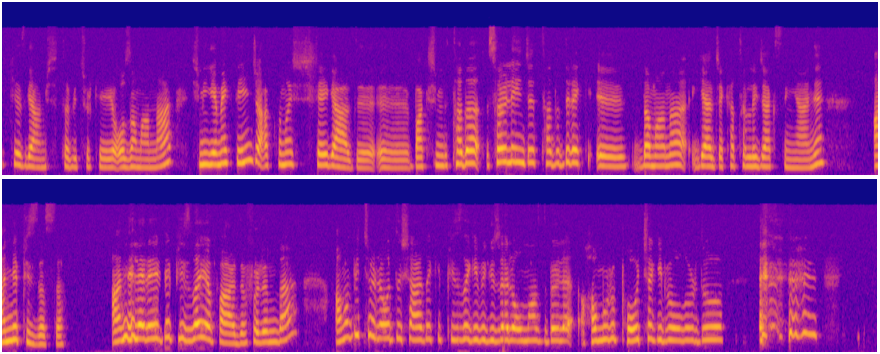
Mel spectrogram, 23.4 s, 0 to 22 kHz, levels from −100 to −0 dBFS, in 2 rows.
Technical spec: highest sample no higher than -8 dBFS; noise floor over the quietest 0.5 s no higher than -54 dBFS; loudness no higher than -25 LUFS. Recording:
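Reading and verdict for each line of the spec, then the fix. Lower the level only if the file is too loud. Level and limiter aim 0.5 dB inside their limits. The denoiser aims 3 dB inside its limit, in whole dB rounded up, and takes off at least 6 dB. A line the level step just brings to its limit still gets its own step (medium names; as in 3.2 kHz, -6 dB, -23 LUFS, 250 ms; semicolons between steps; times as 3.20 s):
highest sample -4.5 dBFS: fail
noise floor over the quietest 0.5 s -61 dBFS: pass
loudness -22.0 LUFS: fail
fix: trim -3.5 dB; peak limiter -8.5 dBFS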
